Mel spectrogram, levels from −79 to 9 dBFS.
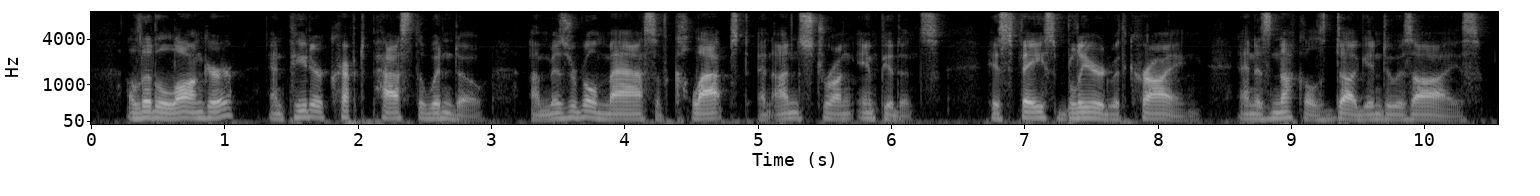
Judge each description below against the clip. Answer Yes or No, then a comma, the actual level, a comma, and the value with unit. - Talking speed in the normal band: Yes, average, 165 wpm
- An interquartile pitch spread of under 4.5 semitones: Yes, average, 3.9 semitones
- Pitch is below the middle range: Yes, very low, 95 Hz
